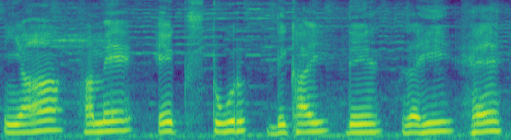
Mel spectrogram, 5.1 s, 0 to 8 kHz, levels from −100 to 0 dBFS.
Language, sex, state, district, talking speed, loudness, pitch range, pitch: Hindi, male, Madhya Pradesh, Dhar, 95 wpm, -13 LUFS, 175-200 Hz, 185 Hz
